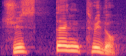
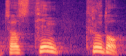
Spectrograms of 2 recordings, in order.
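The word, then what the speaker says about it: Justin Trudeau: 윤 대통령은 30일 쥐스탱 트리도, 불어식 발음입니다. 영어로는 뭐 저스틴 트루도 이렇게 하죠.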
